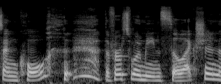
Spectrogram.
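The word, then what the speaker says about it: 線香: senko there's a lot of kind of words pronounced senko with different kanji but anyway this is my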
